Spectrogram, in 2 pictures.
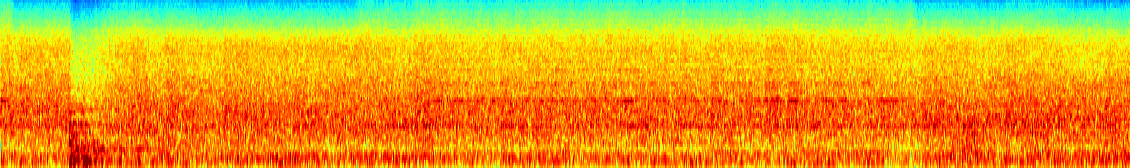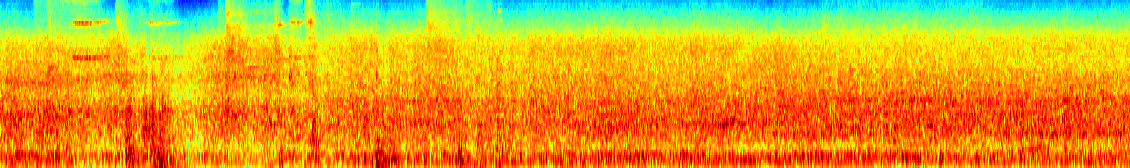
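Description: Sawmill headrig running: the band saw and the hydraulic log carriage make a loud, steady machinery noise with a faint steady whine through it. A few short knocks and clunks sound about a second in, around the middle and a few seconds later.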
